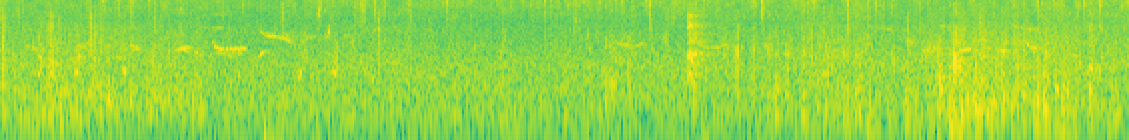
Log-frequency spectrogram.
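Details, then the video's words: Several gulls fiercely compete over food offered to them by a person, giving harsh, squabbling calls and short mewing notes in an irregular jumble over steady background noise. "Seagulls fighting over food, Seagulls calling"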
